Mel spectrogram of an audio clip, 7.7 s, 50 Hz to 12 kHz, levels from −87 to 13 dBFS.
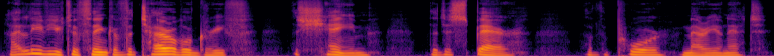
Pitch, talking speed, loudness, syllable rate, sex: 145 Hz, 130 wpm, -19 LUFS, 4.2 syllables/s, male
